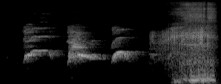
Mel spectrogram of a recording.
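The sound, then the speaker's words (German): A tiny young dog weighing about half a kilogram squeaks and whimpers in three quick high-pitched cries, followed by a longer, rougher whining yelp, fairly loud with no talking. “Dieses Quietschen der Etwas, das ist das kleine Mini-Fifi-Hundchen.”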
